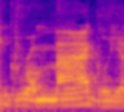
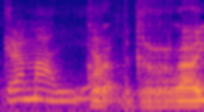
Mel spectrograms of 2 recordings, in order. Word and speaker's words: Gramaglia: Jeannie Gramaglia. I always said G. Gramaglia. Yep. I guess you don't say the G, huh? In Italian, no. No. Gramalia? Gramaglia.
